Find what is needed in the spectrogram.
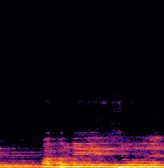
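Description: A man singing a slow, chant-like devotional-style melody into a microphone, holding long notes; after a short break he slides up into a new note about half a second in and holds it.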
